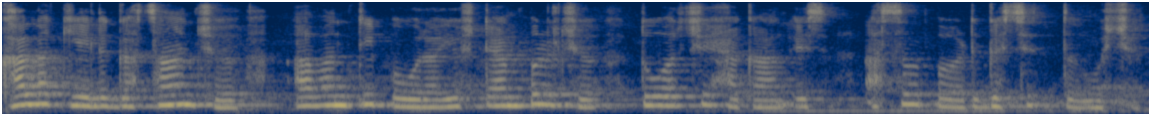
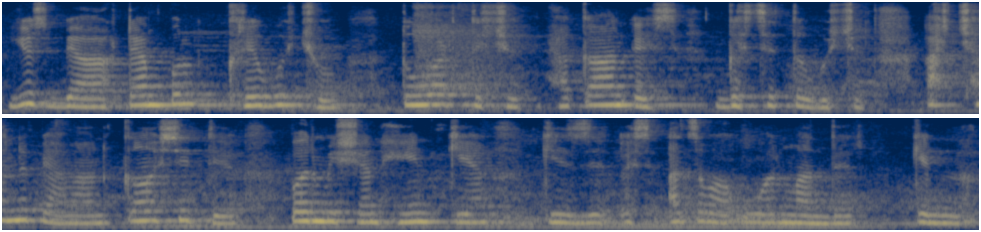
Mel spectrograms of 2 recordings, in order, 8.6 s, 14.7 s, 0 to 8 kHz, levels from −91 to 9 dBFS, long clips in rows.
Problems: constant background noise, echo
